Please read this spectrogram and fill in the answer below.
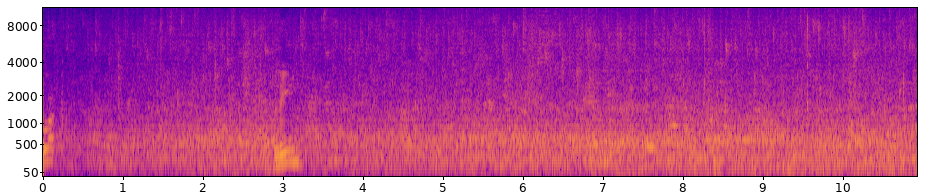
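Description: Steady rushing noise like running water, unbroken throughout, with a man saying one word about three seconds in.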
